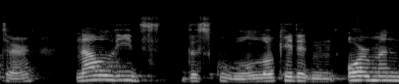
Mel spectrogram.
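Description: At 0.87 s, just before "leads the school", a lost packet rebuilt from error correction briefly roughens the speech. About 20 ms of audio, consistent with a single dropped packet, is filled from the low-bitrate copy carried in the next Opus packet, so there is no gap, only a grainier, noisier moment.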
